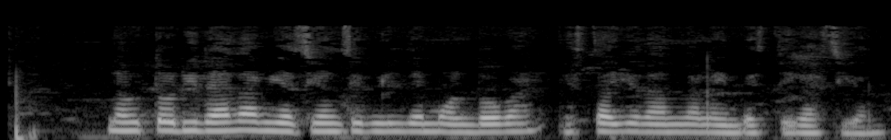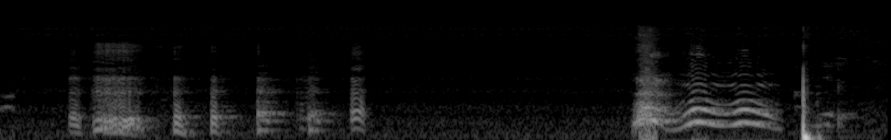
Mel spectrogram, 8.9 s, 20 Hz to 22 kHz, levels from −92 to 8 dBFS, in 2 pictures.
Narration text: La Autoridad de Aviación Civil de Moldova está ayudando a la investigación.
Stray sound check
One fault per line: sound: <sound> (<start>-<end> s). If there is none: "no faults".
sound: laugh (4.8-6.3 s)
sound: bark (7.6-8.4 s)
